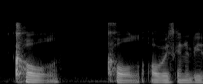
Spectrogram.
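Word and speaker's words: כל: And then, as I mentioned, in the word kol, if you see this, you might think it's kal, but it's not. It's kol.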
